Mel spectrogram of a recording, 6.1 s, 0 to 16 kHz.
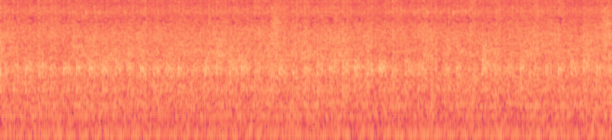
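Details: Yanmar YM276 diesel tractor after clutch replacement: even clatter at steady idle with no slipping, squeal or grinding; engine running normally.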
